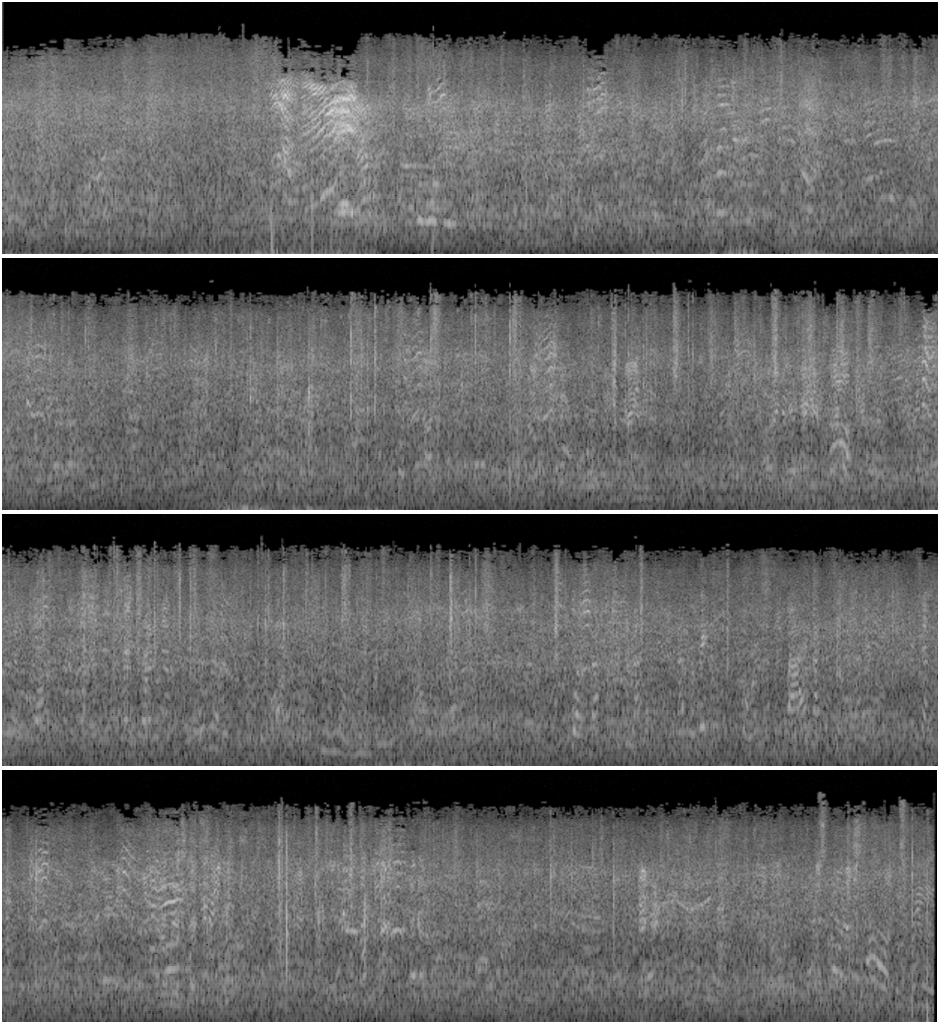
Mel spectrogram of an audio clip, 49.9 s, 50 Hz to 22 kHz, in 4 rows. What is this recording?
newjersey OC musicpier mono
Monophonic sound out front of the music pier on the boardwalk in Ocean City recorded with DS-40 and edited and Wavoaur.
